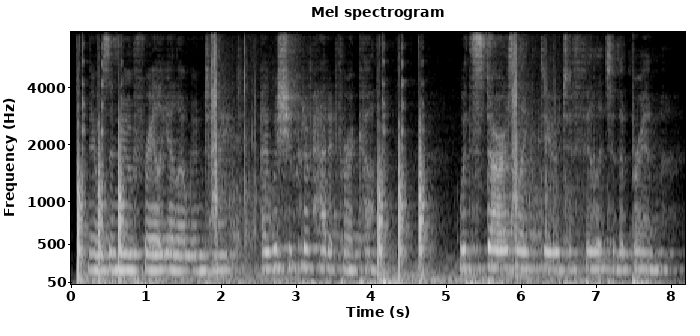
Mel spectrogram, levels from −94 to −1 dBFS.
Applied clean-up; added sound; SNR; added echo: none; Knock; 4 dB; reverberation time 0.8 s.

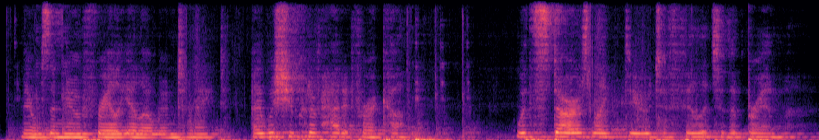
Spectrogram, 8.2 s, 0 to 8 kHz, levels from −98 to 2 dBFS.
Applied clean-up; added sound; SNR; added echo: neural separator model SepFormer DNS4.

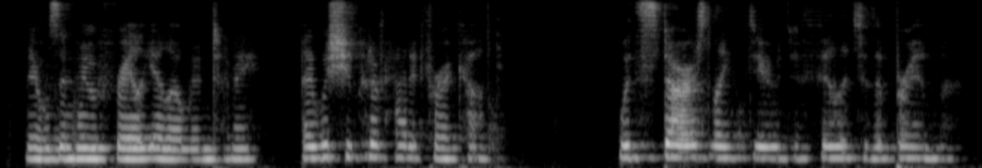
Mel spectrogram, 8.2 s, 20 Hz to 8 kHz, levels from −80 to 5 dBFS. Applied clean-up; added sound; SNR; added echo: neural mask model DeepFilterNet 3.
